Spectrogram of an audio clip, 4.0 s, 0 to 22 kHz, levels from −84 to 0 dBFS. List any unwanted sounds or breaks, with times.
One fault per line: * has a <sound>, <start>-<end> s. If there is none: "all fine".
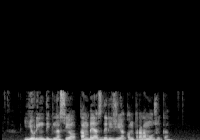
all fine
